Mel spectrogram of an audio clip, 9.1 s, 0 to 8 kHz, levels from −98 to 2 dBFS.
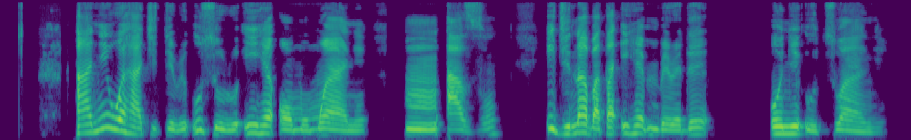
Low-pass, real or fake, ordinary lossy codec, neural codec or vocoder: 7.2 kHz; real; none; none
